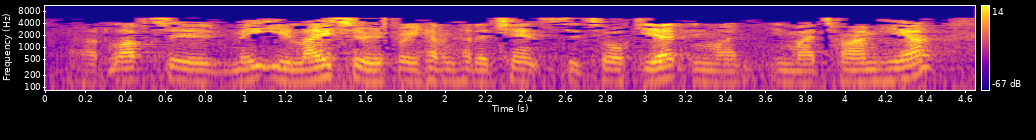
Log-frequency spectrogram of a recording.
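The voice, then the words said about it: Strong Australian accent. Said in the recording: “my accent, my strong Aussie accent”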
